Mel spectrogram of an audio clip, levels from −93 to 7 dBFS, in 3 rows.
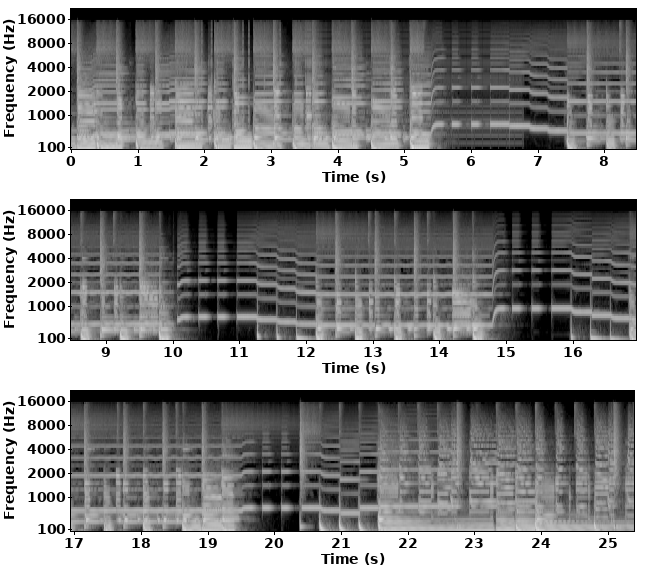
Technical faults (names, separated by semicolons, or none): GSM signalling bursts; GSM phone buzz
